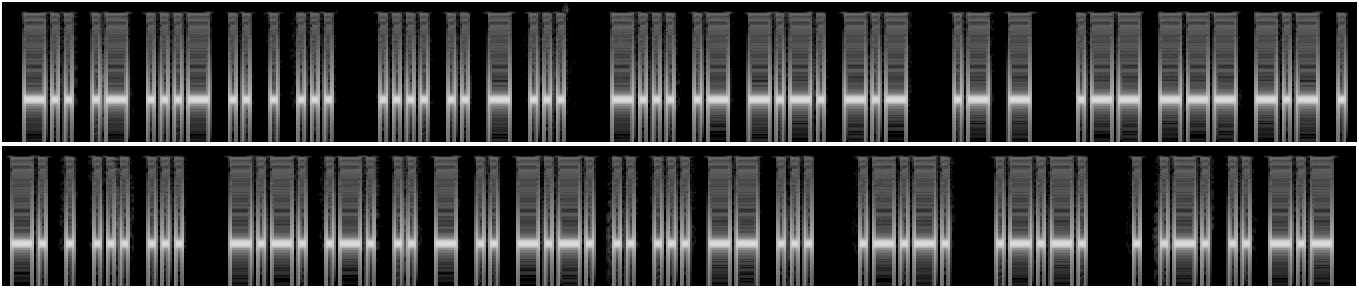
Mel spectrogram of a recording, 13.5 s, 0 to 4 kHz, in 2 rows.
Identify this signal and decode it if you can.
Morse code, heard as a keyed tone, about 36 wpm, 550 Hz. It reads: DAVIES HITS BACK AT WOKENESS CRITICISMS <AR> <AR> ERIK
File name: podcast / News headlines-1x-35x35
